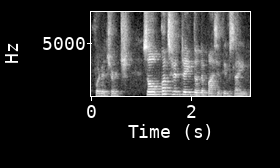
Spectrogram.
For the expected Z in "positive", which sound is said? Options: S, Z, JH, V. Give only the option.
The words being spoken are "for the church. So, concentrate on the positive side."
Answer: S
